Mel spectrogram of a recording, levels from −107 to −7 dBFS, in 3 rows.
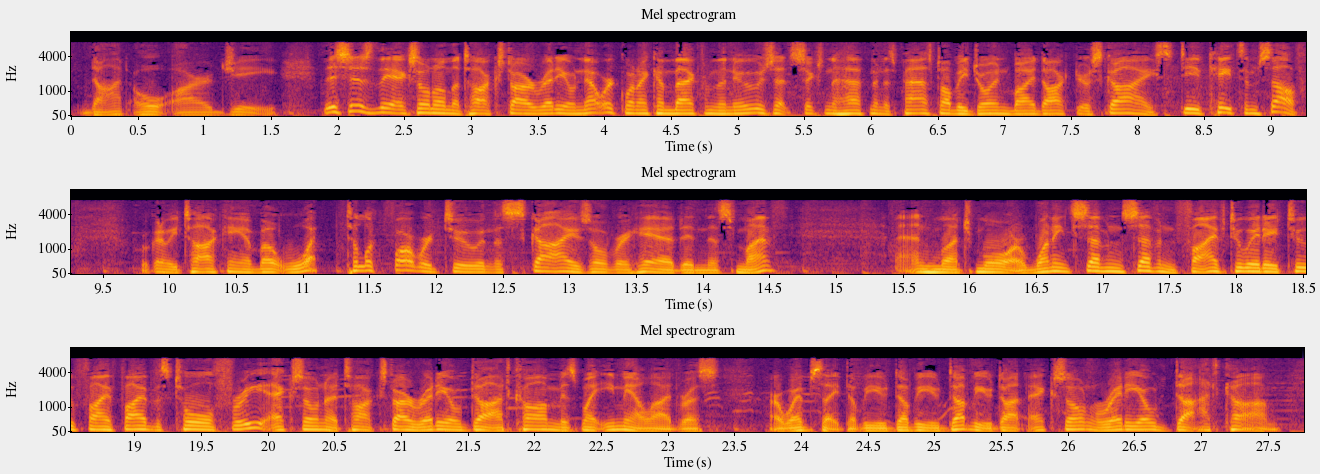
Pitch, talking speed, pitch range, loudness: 130 Hz, 155 wpm, 110-140 Hz, -23 LUFS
